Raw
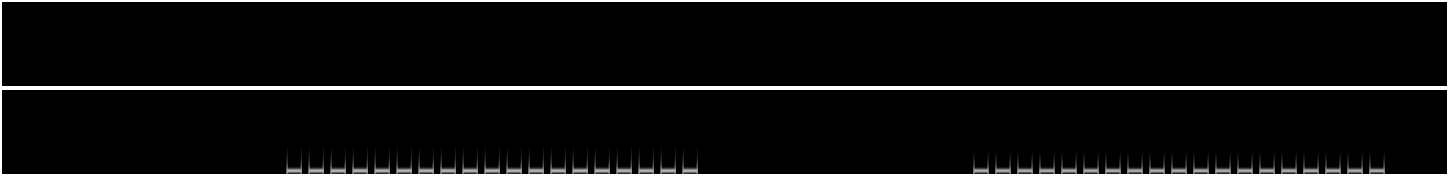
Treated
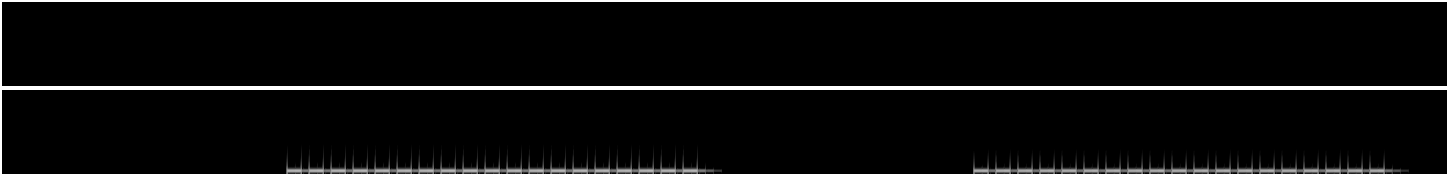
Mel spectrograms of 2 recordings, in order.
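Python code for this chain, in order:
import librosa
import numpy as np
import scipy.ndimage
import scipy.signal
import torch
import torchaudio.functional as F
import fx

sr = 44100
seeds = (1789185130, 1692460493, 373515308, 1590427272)

y = fx.echo_feedback(x, sr, ms=82, feedback_pct=35, wet_db=-18.5)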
